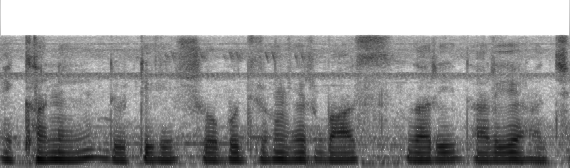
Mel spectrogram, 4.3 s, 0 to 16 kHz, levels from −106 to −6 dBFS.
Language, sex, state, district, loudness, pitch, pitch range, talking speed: Bengali, male, Tripura, West Tripura, -18 LUFS, 120 Hz, 115-120 Hz, 110 wpm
